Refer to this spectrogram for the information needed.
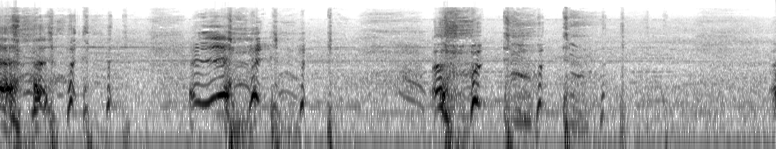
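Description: A woman fakes a violent fit of coughing in front of a public health official asking for her ID: harsh, repeated bursts in quick succession with strained, raspy breaths between them, loud, with no talking.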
